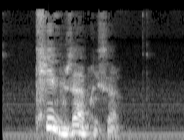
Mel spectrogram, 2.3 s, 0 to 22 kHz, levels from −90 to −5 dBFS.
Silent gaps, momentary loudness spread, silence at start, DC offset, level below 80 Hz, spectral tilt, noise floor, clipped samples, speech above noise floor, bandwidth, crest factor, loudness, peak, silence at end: none; 17 LU; 0.45 s; under 0.1%; -44 dBFS; -5.5 dB/octave; -44 dBFS; under 0.1%; 31 dB; 17 kHz; 18 dB; -14 LUFS; 0 dBFS; 0.85 s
